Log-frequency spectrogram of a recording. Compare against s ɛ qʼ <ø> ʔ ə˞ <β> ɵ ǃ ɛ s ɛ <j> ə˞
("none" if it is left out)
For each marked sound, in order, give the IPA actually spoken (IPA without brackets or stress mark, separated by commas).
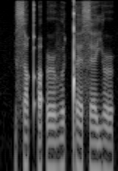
ə, β, j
